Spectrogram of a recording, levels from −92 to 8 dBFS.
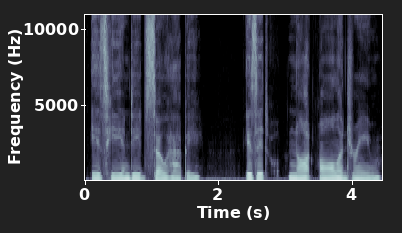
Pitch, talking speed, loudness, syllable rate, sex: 220 Hz, 150 wpm, -17 LUFS, 4.0 syllables/s, female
